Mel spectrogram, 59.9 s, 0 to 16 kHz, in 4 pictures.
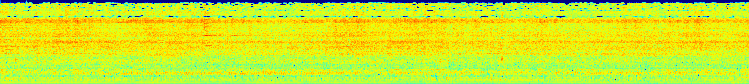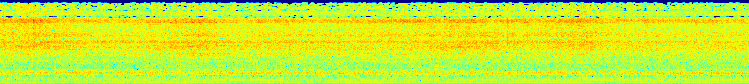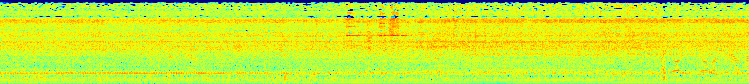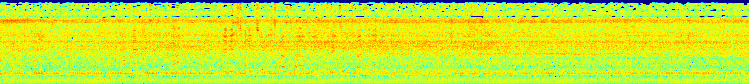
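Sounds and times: road noise: 0:00.0 - 0:59.9
vehicle engine droning: 0:00.0 - 0:59.9.

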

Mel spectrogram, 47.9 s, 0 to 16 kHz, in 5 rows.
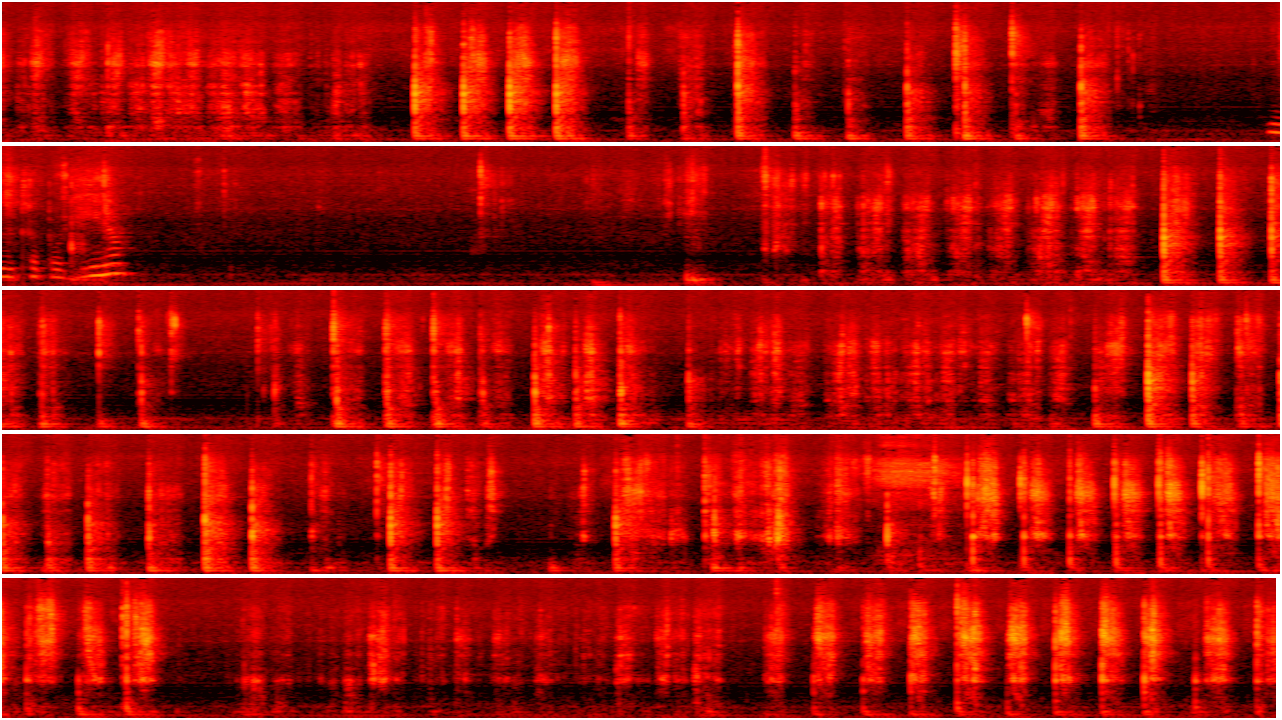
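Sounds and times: metal spoon stirring slime in tub: 0:15.3 - 0:47.9.

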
